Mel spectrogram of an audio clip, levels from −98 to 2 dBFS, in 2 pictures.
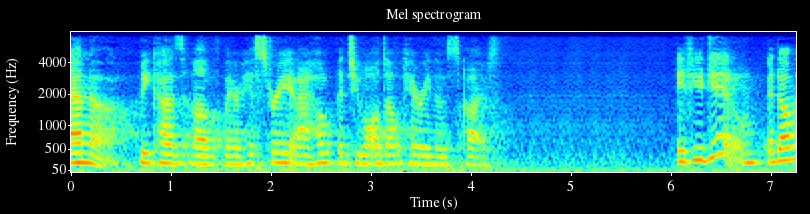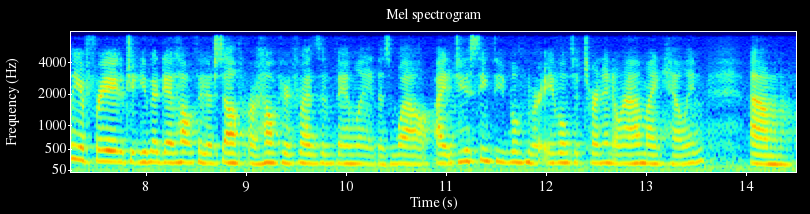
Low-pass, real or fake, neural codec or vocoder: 7.2 kHz; fake; codec, 16 kHz, 0.5 kbps, FunCodec, trained on LibriTTS, 25 frames a second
